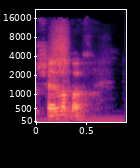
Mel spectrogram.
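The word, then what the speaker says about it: Shia LaBeouf: а женщину-серферку зовут Шалабал. И они... – Подожди, правильно говоришь Шайаба. Как, господи, как его? Шайлабаф.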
